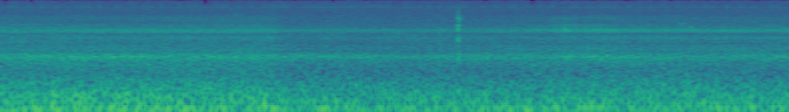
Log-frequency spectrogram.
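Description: Steady low rumble of wind on the microphone over choppy sea water, with one faint click about three and a half seconds in.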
